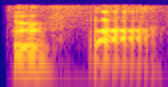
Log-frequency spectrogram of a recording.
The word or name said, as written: Urfa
